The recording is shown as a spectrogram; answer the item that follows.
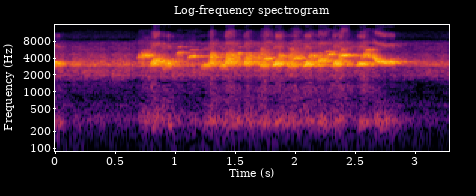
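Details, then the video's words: European goldfinch, hbal song style, singing a dense high twittering phrase of rapid liquid trills and tinkling notes, continuous for over two seconds after a quieter opening. "chant chardonneret hbal"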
